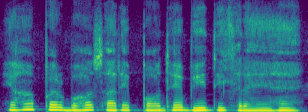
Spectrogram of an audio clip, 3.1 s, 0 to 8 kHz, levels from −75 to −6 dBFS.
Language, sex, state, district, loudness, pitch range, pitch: Hindi, male, Jharkhand, Palamu, -13 LUFS, 155-175 Hz, 165 Hz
